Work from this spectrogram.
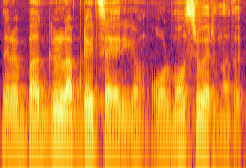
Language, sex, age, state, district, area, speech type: Malayalam, male, 18-30, Kerala, Wayanad, rural, spontaneous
